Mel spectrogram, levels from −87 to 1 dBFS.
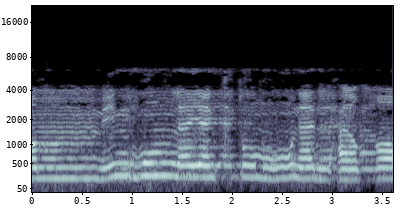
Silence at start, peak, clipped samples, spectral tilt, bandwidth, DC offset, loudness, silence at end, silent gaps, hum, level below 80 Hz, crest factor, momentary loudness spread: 0 s; -2 dBFS; under 0.1%; -2.5 dB/octave; 6.6 kHz; under 0.1%; -19 LUFS; 0 s; none; none; -60 dBFS; 18 dB; 6 LU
